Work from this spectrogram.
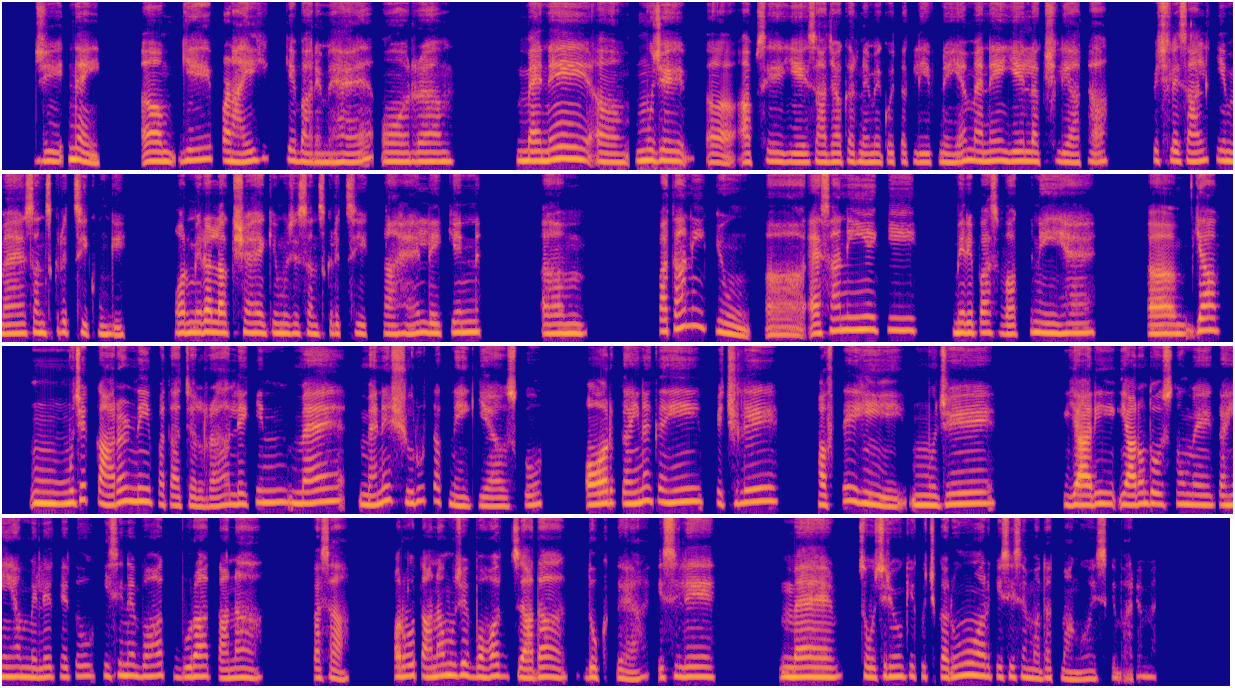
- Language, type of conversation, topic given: Hindi, advice, मैं लक्ष्य तय करने में उलझ जाता/जाती हूँ और शुरुआत नहीं कर पाता/पाती—मैं क्या करूँ?
- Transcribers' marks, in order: tapping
